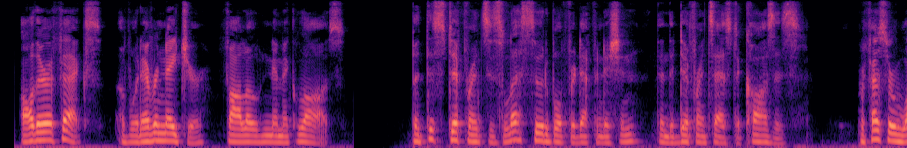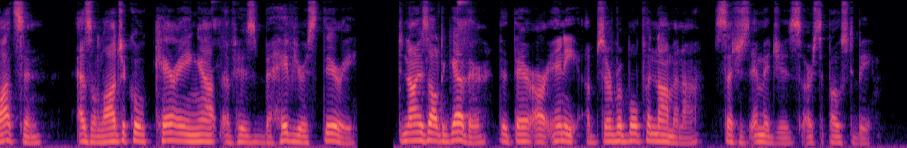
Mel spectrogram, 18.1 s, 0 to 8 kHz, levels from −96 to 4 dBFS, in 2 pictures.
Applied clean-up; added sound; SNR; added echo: neural mask model Resemble Enhance denoiser.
